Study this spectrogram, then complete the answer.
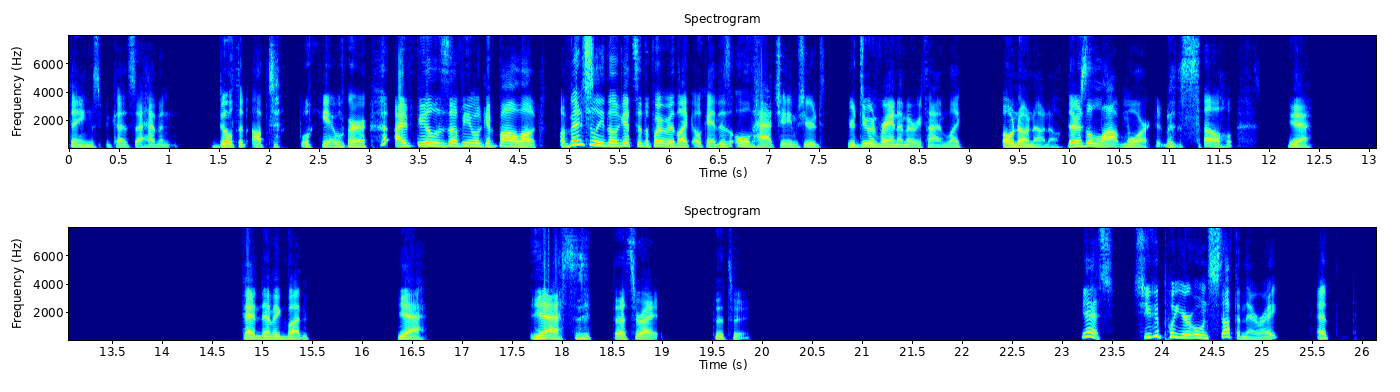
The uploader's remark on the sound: This was a live class recorded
